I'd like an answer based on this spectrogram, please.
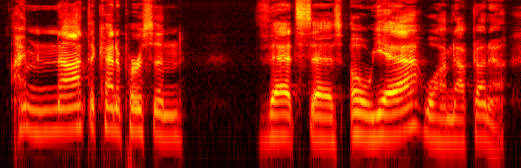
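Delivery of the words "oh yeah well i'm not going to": usual speaking voice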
